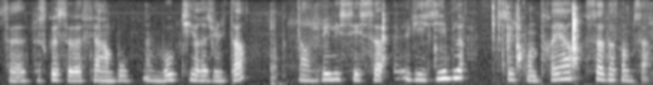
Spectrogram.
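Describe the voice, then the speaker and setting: A woman's voice: mid-range voice, warm tone, highs cut off. A woman talking through a card-making tutorial in a casual, hesitant way, with many fillers and self-corrections.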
